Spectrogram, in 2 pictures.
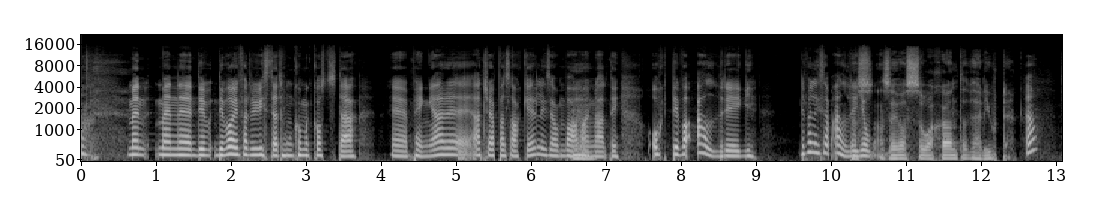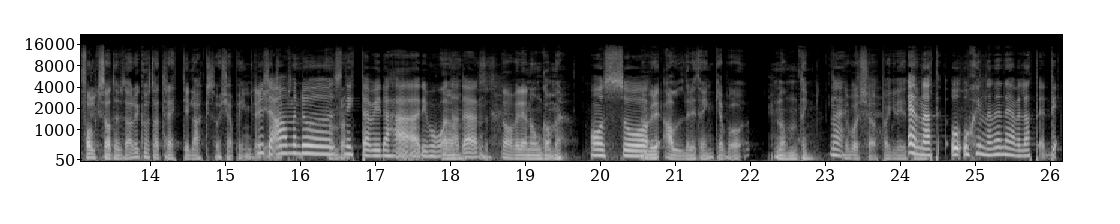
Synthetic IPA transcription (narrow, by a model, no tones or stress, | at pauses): mɛnmɛnd̪ɛd̪ɛvaɾjɵfœɾat̪vɪvɪst̪əat̪hʊnkʰɔmːəkʰɔst̪a | pʰɛŋːaɾa̰t̪ːʃøːpasɑːkəɾlɪksɔmbɑːɳma̰ŋnɔalt̪ɪŋːʔɔkd̪ɛvaɾald̪ɾɪɡ | d̪ɛvaɾlɪksɔmʔa̰ld̪ɾɪɡjɔasɔd̪ɛvasɔɧøːnt̪at̪vɪhad̪ːəjʊʈ̚ːɖ̪ɛ | ɑː | fɔlksɑːt̪ʰyːpsaːaːɾd̪ɛkʰɔst̪at̪ʰɾɛt̪ːɪlaksɔ̰ɕø̰ːpaɛ̰nɡɾɛd̰̪sa̰ʔɑːmɛnd̪ɔsnɪt̪ːaɾvɪd̪ɛɦæ̰ːɾɪmoːna̰dd̪ənd̪hɑɾvɪd̪ɛnɔʊnkɔmːəɾ | ʔɔsɔvɪd̪ɛʔald̪ɾɪt̪ʰɛŋkapʰɔ̰ | nɔnt̪ʰɪŋːnɛd̪ɛbaɾɕø̰ːpaɡɾɛjːəɛnːat̪ɔʔɔɧɪlnad̪ənæɾvɛlat̪d̪ɛ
